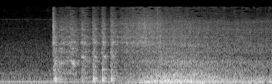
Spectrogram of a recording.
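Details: Toyota Land Cruiser push-button start with no green light and no crank from inside, started externally via starter relay direct current: a few heavy starter turns, then the engine catches and settles into a steady run; normal cranking and start.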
